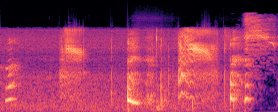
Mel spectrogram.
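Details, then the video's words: Kittens playing with their mother cat; several short, uneven mews and squeaks scattered across a few seconds, some sliding downward, with faint handling noise indoors. "Cute kittens playing with mother"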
